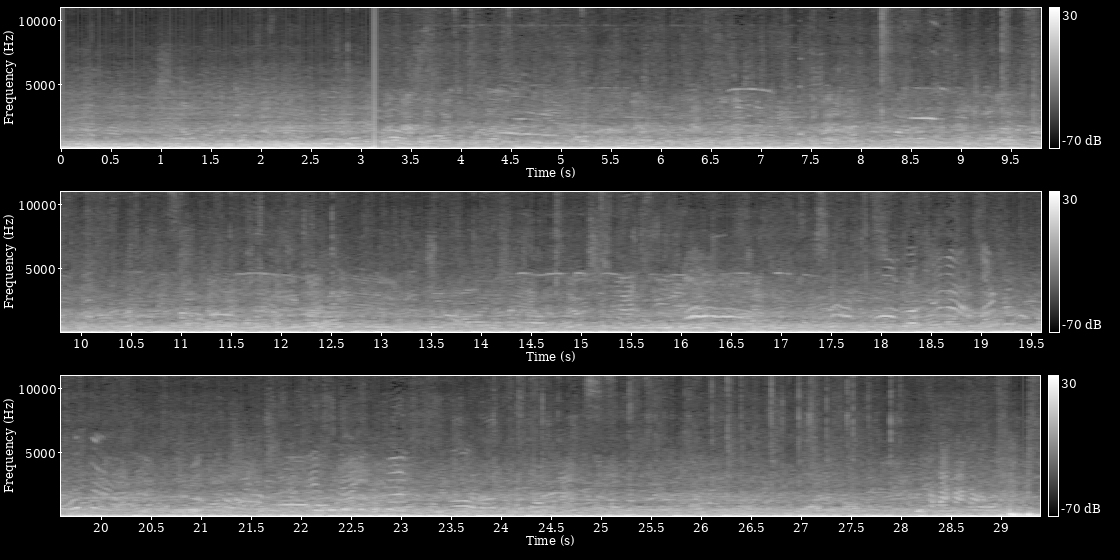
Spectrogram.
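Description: A large outdoor crowd murmurs and chatters all around.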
